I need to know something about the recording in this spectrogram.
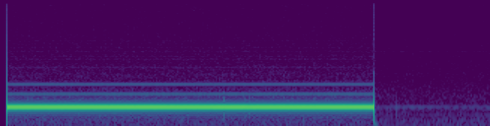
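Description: Line-up reference tone accompanying colour bars at the head of a videotape: a single steady pure pitch that cuts off suddenly about five seconds in.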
